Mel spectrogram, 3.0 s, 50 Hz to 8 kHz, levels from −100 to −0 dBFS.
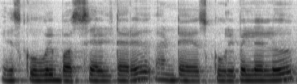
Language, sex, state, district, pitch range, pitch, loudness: Telugu, male, Andhra Pradesh, Srikakulam, 140-150 Hz, 145 Hz, -14 LUFS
